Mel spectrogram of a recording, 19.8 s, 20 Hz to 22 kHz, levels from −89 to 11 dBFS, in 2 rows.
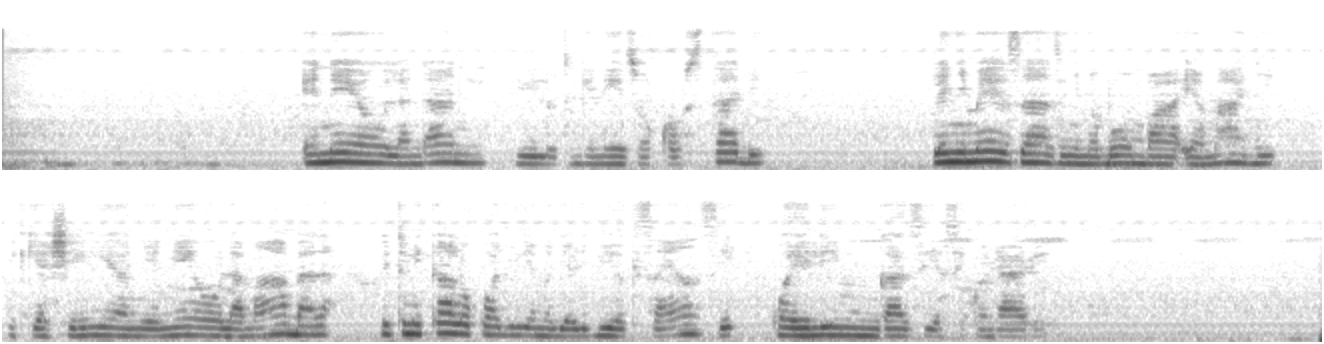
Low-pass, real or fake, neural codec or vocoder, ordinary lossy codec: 19.8 kHz; real; none; MP3, 48 kbps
